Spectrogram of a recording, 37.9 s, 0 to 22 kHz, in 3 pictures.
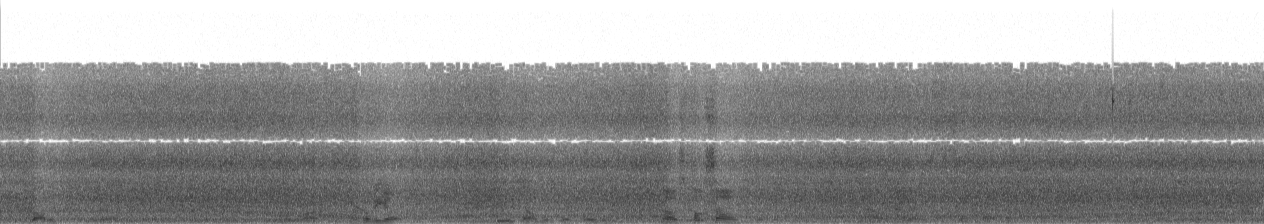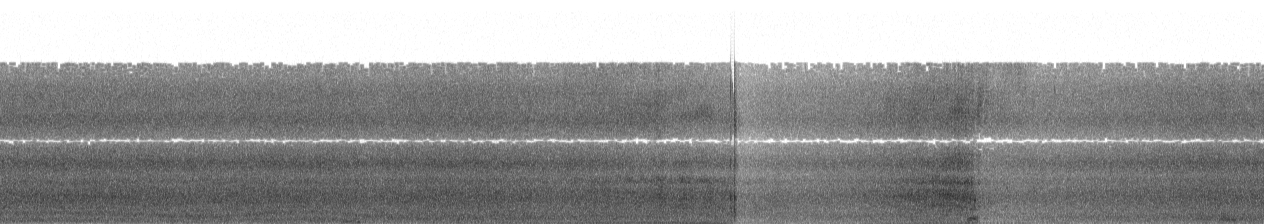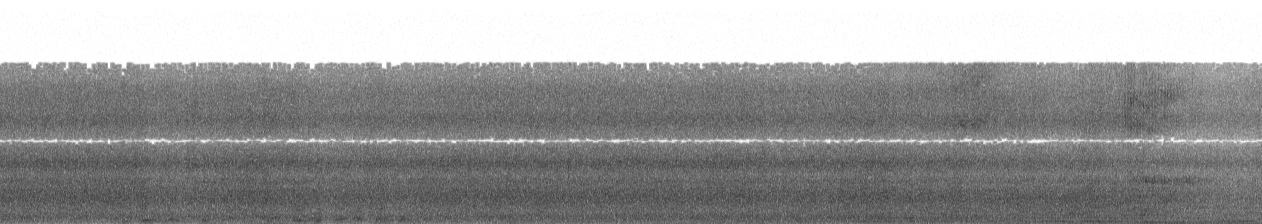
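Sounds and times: river water rushing: 0:00.0 - 0:37.9.

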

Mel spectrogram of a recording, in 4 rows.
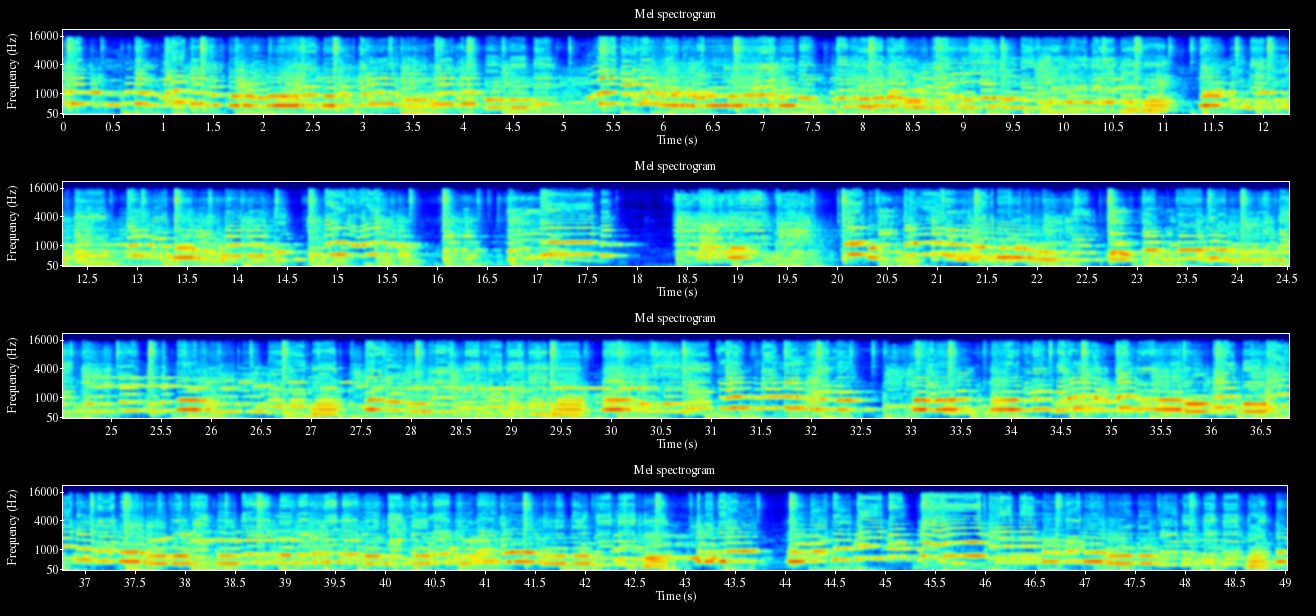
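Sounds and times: bass line and drums: 0:00.0 - 0:17.7, 0:18.4 - 0:49.0
alto saxophone melody: 0:00.0 - 0:49.0
backing track with steady beat: 0:00.0 - 0:49.0.

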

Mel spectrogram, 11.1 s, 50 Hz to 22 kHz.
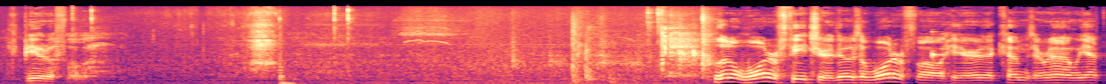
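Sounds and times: steady low hum: 0:00.0 - 0:11.0
computer mouse clicks: 0:03.3 - 0:03.6.

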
